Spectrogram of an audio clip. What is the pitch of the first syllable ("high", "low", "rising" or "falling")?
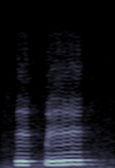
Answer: low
